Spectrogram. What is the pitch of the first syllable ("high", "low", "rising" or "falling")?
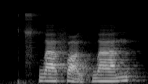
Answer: rising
